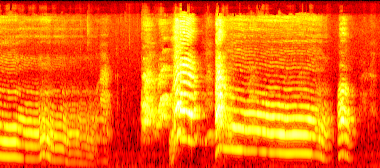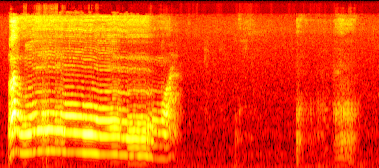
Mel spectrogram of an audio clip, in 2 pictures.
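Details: Older sister dog in a Japanese home with Yorkshire terriers and a Maltese, howling in answer to the younger dog's cry: drawn-out, wavering, harmonic howls in three long bursts, each sliding downward, then near silence with faint whimpers.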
